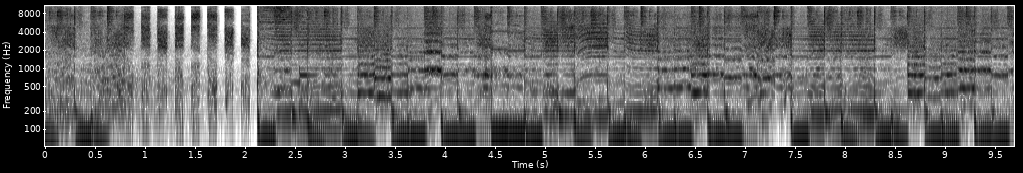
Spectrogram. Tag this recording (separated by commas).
Dubstep, Music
